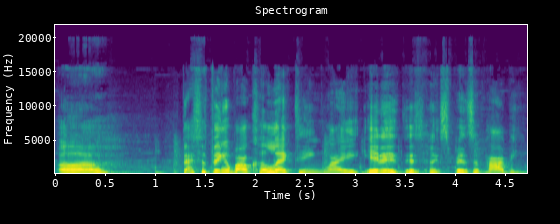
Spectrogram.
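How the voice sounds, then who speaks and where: A woman with a stuffy nose chatting casually with her viewers while she warms up at a game, rambling and repeating herself. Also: fairly low pitch, expressive, normal speed, soft background music. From Michigan. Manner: rambling, repeats herself, chats with stream chat. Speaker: livestreamer playing a speedrun practice.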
